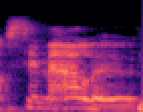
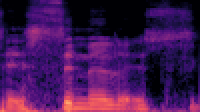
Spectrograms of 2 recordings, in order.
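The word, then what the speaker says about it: Sim Aloo: I mean, it's not Simalu. – No, it's Simalu. It's two words, but you've got to say it like it's one word.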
